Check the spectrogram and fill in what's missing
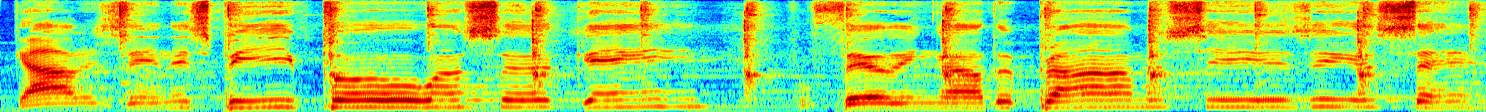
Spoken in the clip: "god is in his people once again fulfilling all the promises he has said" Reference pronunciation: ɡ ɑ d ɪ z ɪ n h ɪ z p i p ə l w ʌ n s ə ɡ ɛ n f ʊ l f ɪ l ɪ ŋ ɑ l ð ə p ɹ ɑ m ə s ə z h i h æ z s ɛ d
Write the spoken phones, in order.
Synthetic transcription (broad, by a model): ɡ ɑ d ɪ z ɪ n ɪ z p i p l w ʌ n s ə ɡ ɛ n f ʊ l f ɪ l ɪ ŋ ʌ ð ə p ɹ ɑ m ə s ə z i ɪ s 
